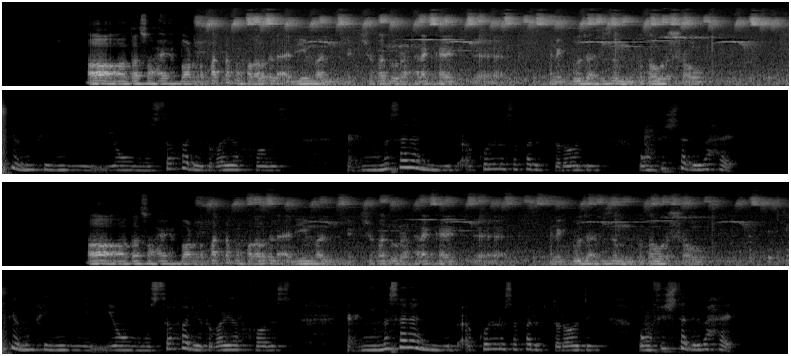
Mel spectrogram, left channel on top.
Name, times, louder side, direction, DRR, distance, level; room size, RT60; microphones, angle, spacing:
voice 1, 0.8-5.1 5.5-7.1, left 3 dB, 85° left, 1.0 m, -32 dB
sound 1, 1.9-7.9, left 11 dB, 55° left, 0.4 m, -29 dB
voice 2, 7.5-15.2, right 2 dB, 60° right, 0.9 m, -44 dB
5.6 x 2.9 x 3.1 m
head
